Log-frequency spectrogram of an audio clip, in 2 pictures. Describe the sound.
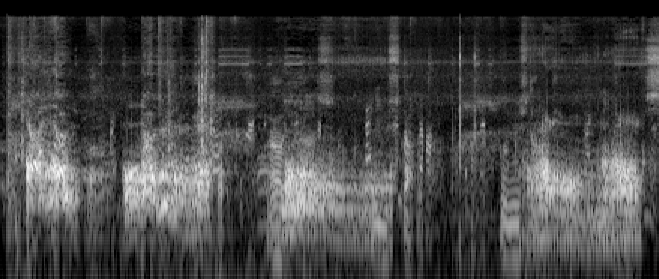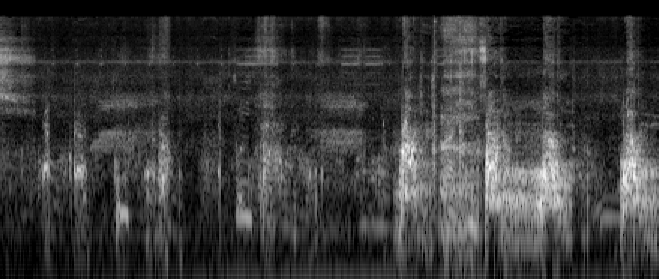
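A temperamental dog barks in several loud bursts, with voices mixed in around the barks.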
